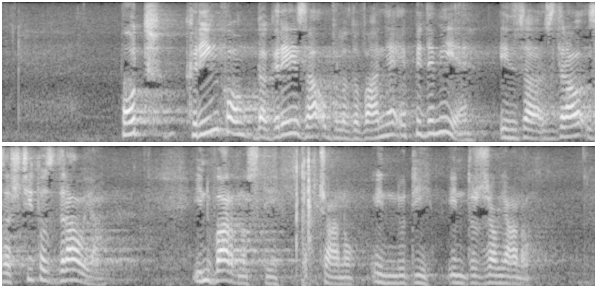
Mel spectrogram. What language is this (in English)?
Slovenian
